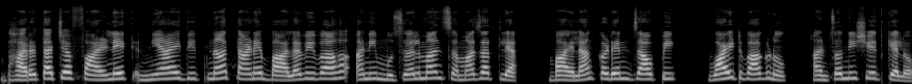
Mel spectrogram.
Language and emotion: Goan Konkani, neutral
